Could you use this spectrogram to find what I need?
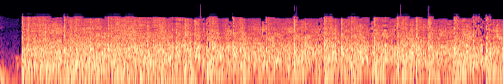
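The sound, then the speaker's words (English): A sustained burst of rapid gunfire, dozens of sharp cracks packed tightly together and running continuously for several seconds, loud and dense with no voices over it. It is the second barrage, about a minute after the first, at a private birthday party held at a home rented as an Airbnb. “So a moment ago, you heard one barrage of gunfire. This is the second that happened about a minute later.”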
